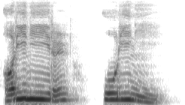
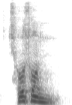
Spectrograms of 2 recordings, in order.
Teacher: 어린이를 오리니라 발음을 한다든지 먹을 게를 먹을 게라고 한다든지 어머니는 오모니, 어서는 오소, 떡은 똑, 개성은 개송, 그 다음에 조선은 조손, 이와 같이 발음하는 경향이 있습니다. 즉, 어를 오에 굉장히 가깝게 발음한다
